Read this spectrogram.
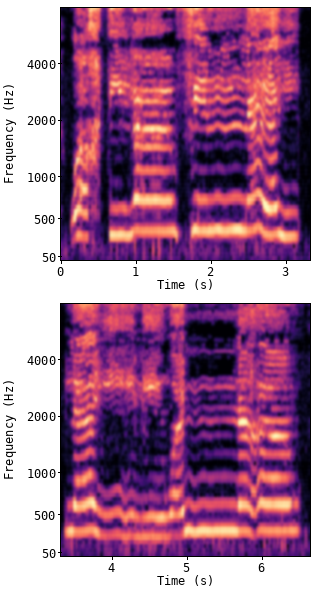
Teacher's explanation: Jadi sini alif lam namanya alif lam syamsiah ataupun idgham syamsi. Masukkan bunyi waw terus ke dalam nun, tidak membunyikan alif lam ya.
